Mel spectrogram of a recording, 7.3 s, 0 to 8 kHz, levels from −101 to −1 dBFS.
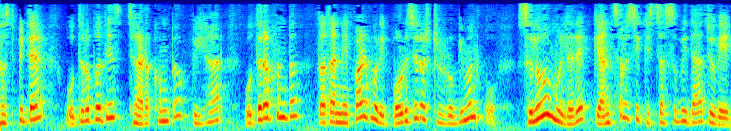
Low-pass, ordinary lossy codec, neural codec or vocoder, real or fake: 7.2 kHz; MP3, 32 kbps; codec, 16 kHz, 0.7 kbps, FocalCodec; fake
